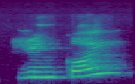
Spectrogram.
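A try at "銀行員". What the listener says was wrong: Ginkoin. Ajá, la N al final sí. Ginkoin. Es gi. Ginkoin.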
